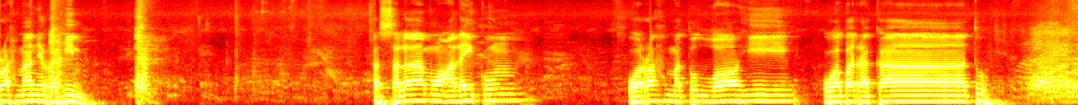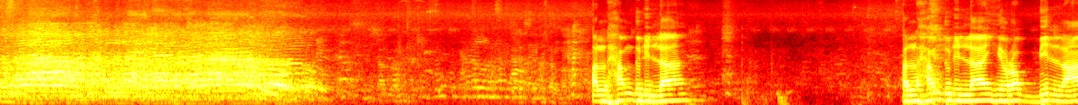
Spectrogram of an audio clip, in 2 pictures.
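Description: A man speaks loudly into a microphone in short bursts, heard through loudspeakers.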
